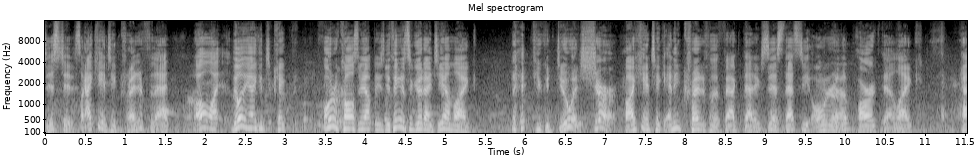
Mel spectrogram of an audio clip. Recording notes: This interview was recorded during the IAAPA Expo on the show floor.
